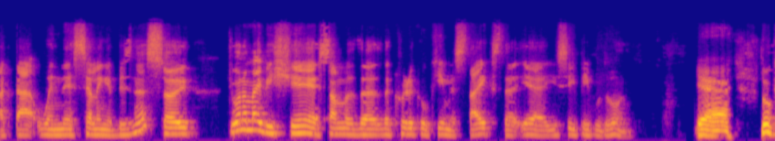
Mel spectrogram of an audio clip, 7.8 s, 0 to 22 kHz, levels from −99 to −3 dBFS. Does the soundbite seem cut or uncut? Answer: uncut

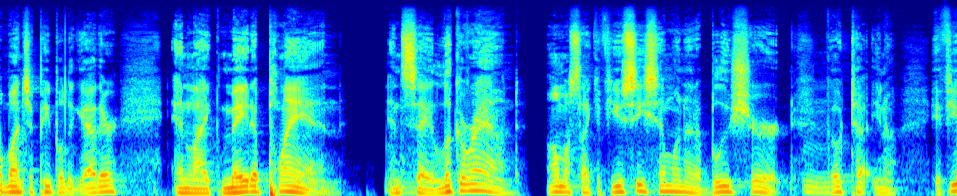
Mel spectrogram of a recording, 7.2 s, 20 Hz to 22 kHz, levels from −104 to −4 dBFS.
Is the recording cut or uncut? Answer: uncut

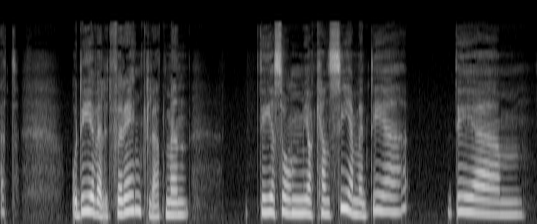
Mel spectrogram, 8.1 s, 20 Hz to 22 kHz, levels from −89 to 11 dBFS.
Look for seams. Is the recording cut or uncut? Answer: uncut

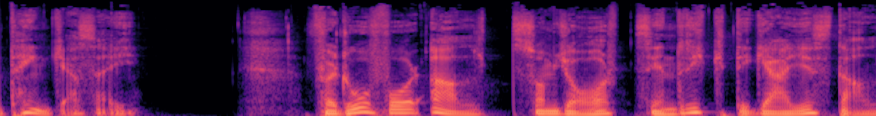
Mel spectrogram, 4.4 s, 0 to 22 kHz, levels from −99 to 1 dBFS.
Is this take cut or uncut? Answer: cut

